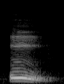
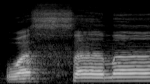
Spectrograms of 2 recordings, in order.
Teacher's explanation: bunyikan huruf hamzah dengan memberikan penekanan bagian bawah tenggorokan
